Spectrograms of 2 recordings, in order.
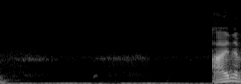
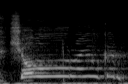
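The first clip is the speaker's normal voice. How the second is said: Street Fighter voice; much slower than usual. Retold or imitated. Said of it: "You make great Street Fighter characters".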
